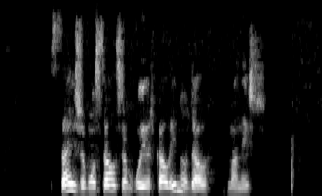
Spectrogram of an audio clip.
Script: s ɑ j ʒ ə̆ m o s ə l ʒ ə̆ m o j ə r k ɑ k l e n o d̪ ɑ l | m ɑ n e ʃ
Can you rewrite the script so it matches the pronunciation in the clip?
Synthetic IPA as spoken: s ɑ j ʒ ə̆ m o s ɑ l ʒ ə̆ m o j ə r k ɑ l e n o d̪ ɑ l | m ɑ n e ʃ

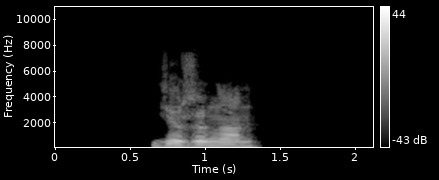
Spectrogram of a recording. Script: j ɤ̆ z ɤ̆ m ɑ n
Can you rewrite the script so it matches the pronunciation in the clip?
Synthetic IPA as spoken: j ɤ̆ ʒ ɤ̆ ŋ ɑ n

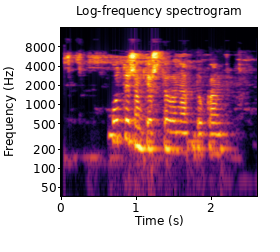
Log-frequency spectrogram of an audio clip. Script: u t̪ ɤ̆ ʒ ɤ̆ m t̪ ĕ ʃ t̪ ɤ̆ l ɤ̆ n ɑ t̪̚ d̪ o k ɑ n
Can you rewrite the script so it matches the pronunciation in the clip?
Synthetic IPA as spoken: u t̪ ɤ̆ ʒ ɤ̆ m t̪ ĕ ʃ t̪ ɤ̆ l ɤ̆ n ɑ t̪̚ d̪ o k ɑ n

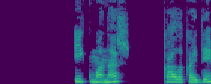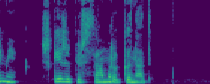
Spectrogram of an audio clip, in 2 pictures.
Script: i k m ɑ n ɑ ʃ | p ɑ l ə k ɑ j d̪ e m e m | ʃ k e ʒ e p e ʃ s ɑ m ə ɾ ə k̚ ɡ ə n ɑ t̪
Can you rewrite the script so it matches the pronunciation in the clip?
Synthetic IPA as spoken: i k m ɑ n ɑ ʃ | k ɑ l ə k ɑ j d̪ e m e | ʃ k e ʒ e p e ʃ s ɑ m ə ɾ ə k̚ ɡ ə n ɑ t̪

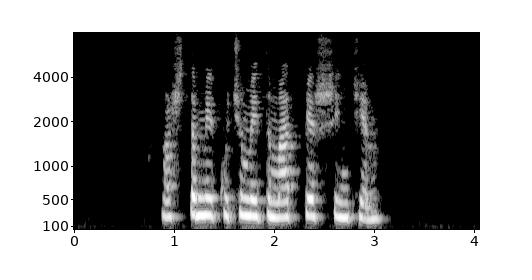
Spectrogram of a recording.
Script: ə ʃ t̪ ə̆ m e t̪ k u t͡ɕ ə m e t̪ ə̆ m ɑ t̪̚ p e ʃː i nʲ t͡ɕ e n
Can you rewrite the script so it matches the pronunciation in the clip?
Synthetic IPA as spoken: ə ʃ t̪ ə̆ m e k u t͡ɕ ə m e t̪ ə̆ m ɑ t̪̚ p e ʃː i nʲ t͡ɕ e m

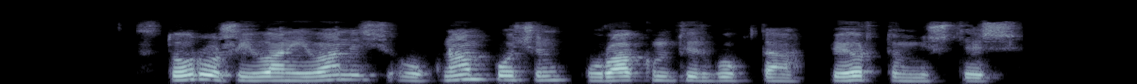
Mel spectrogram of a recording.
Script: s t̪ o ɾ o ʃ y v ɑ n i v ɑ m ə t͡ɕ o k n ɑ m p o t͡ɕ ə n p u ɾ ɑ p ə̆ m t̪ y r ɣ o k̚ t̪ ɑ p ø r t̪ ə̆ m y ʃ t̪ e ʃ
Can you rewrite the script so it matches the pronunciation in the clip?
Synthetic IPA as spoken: s t̪ o ɾ o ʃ i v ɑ n i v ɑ n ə t͡ɕ o k n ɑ m p o t͡ɕ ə n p u ɾ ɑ k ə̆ m t̪ y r ɣ o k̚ t̪ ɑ p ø r t̪ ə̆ m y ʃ t̪ e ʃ

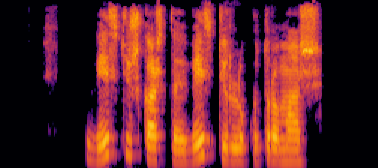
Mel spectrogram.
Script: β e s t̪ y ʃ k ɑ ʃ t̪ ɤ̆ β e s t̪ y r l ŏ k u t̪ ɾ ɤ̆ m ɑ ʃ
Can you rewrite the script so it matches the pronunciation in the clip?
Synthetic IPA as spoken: β e s t̪ y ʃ k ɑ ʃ t̪ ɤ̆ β e s t̪ y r l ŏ k u t̪ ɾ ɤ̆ m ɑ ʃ

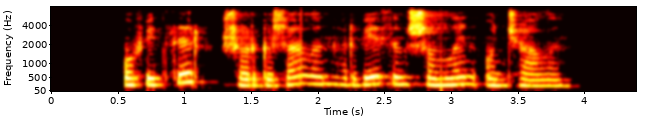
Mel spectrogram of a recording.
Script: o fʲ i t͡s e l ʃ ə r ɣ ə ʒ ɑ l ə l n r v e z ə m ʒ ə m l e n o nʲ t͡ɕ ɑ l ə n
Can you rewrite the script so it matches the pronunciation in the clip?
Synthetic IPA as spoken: o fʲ i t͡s e r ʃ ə r ɣ ə ʒ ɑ l ə n r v e z ə m ʃ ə m l e n o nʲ t͡ɕ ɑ l ə n

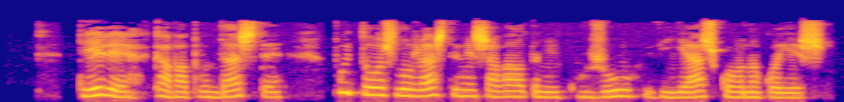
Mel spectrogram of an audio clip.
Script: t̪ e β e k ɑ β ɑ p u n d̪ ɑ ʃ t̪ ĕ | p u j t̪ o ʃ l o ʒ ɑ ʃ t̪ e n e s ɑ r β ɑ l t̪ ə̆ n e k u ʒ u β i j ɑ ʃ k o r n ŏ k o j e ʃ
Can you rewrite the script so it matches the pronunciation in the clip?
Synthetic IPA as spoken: t̪ e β e k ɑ β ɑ p u n d̪ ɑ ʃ t̪ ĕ | p u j t̪ o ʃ l o ʒ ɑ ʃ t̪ e n e ʃ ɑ β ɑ l t̪ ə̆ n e k u ʒ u β i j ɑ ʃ k o r n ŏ k o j e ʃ

